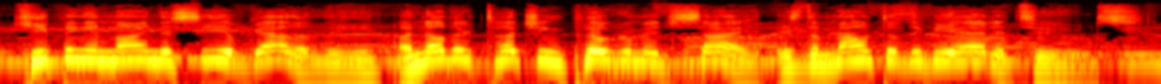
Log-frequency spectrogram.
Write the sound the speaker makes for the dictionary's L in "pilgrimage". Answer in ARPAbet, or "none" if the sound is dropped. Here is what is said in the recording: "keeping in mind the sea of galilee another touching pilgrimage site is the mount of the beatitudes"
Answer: L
